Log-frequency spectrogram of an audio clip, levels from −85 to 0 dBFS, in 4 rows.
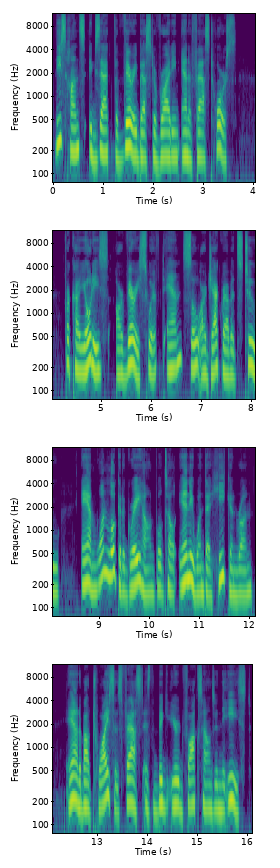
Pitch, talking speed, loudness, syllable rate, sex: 180 Hz, 180 wpm, -18 LUFS, 4.7 syllables/s, female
